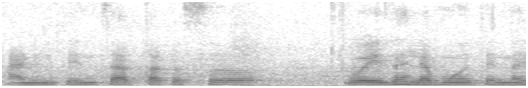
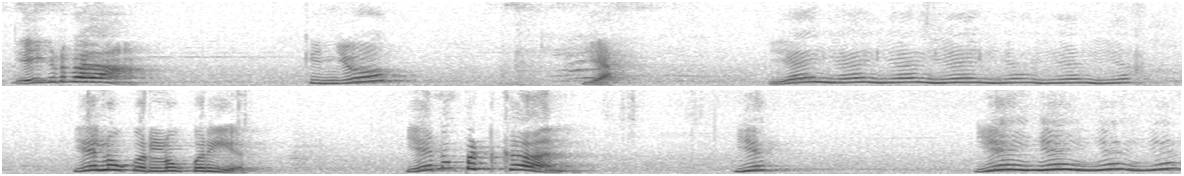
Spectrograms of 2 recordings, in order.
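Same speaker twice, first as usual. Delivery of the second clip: high, loud sing-song coaxing; 11 semitones higher, 10 dB louder than usual. Real, not acted. Mother calls baby to come.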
